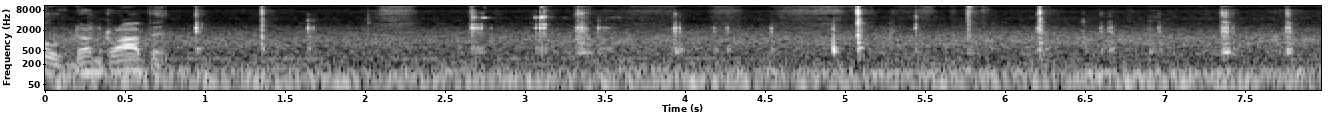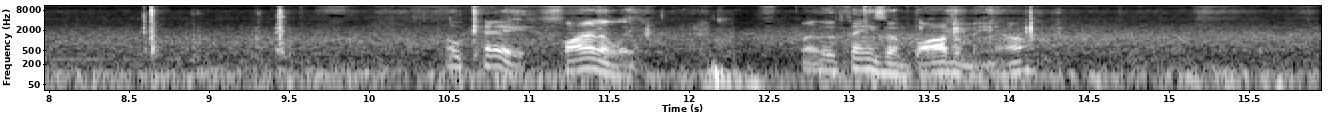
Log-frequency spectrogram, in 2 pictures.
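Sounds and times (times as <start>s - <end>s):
steady low rumble: 0.9s - 15.9s
wrench clicking on metal: 2.6s - 7.9s.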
